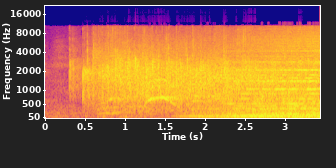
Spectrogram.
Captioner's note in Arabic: تصفيق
